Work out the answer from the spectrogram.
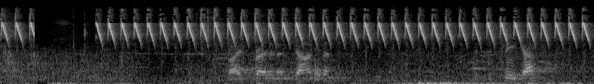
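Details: Bar-winged prinia (ciblek sawah, pari) singing the 'kristal' style, a fierce 'tembakan' burst used as a master recording for songbirds: a fast, very regular train of high, sharp ticking notes, about six per second, after a brief pause, with faint voices beneath.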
